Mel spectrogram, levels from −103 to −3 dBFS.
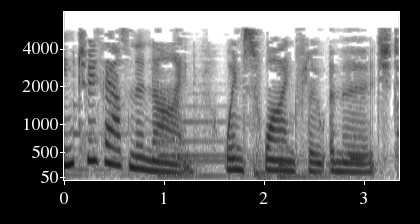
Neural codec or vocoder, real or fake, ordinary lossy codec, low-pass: autoencoder, 48 kHz, 128 numbers a frame, DAC-VAE, trained on Japanese speech; fake; MP3, 24 kbps; 7.2 kHz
